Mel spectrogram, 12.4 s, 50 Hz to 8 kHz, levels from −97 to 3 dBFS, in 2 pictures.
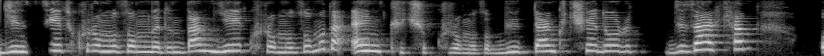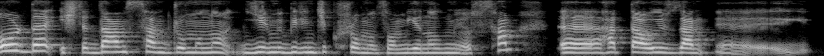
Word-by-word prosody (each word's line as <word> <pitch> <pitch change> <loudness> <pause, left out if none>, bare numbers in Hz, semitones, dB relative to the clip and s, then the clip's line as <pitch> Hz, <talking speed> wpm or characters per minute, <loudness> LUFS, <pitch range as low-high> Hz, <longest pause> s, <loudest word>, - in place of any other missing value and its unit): cinsiyet 285 +6 0
kromozomlarından 290 -1 +1
Y 320 +3 +1
kromozomu 280 +6 -4
da 420 - +3
en 315 -1 +6
küçük 245 -4 -7
kromozom. 210 -3 -8
Büyükten 275 +4 +1
küçüğe 300 +1 -3
doğru 300 -2 -3 0.3
dizerken 385 +7 +4 0.6
orada, 320 +1 +7
işte, 235 -3 -5
Down 275 -1 +4
Sendromu’nu 245 -3 -2
21. 250 +1 -1
kromozom, 215 -5 -5
yanılmıyorsam, 225 - -3 0.4
ııı, 230 0 +3
hatta 255 0 +1
o - - +2
yüzden, 230 -2 0
eee, - - -11
260 Hz, 115 wpm, -22 LUFS, 235-300 Hz, 0.6 s, orada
